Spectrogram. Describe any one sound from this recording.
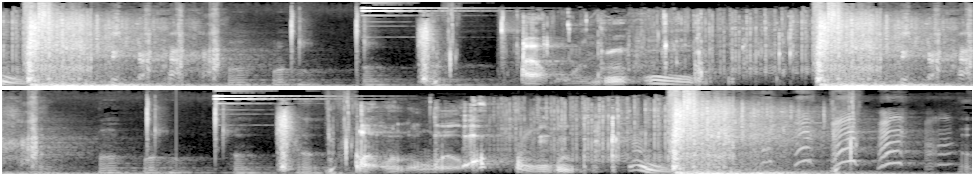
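Cartoon creatures in a game squeak and chatter in quick, gliding tones.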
